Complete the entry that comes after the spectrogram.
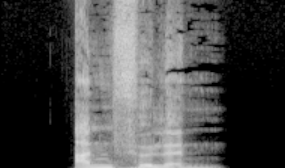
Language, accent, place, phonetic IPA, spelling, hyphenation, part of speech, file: German, Germany, Berlin, [ˈanˌfʏlən], anfüllen, an‧fül‧len, verb, De-anfüllen.ogg
- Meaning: to fill up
